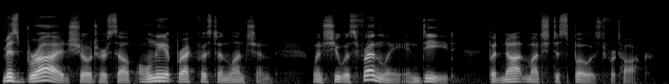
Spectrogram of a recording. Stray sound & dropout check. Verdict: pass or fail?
pass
